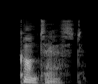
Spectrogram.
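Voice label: "contest", British English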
